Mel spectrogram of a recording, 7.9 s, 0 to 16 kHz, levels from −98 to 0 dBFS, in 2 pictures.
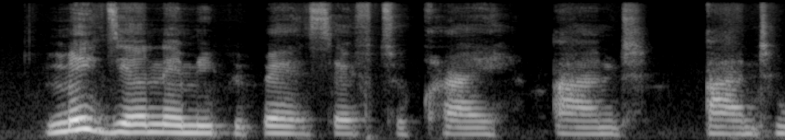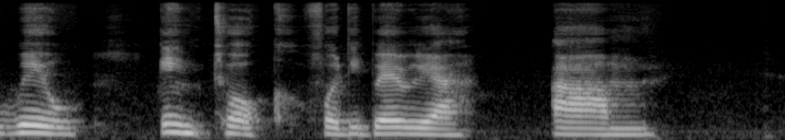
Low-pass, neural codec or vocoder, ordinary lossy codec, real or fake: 14.4 kHz; codec, 44.1 kHz, 7.8 kbps, Pupu-Codec; none; fake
